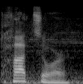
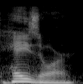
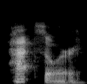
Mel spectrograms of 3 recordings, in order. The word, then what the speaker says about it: Hazor: In Hebrew, the name is pronounced Hatzor, while in English, it's pronounced Hazor.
